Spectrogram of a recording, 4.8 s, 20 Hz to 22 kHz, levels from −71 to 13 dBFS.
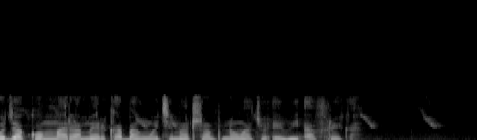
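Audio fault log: Throughout: Dolby Digital compression, likely the cause of the heavy damage heard here. Nothing sounds above 7 kHz, so the speech is dull, and starved frequency lines filled with dither noise leave a rough, fluttering haze around voiced tones, which fits a bitrate near 48 kbps.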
